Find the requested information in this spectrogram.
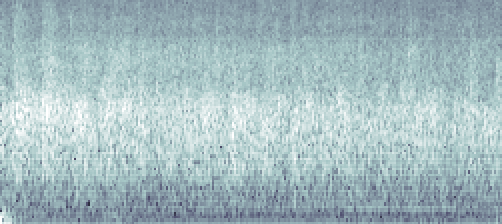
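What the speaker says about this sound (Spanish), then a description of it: "¿Cuánto le dan un aplauso al Señor por esto?" Audience in a church applauding for the Lord during a sermon, a steady, even wash of clapping throughout, moderately distant and without speech on top.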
